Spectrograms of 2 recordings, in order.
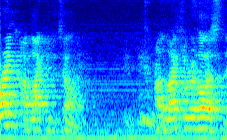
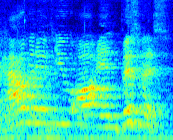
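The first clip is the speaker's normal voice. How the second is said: ordinary talk, nothing marked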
